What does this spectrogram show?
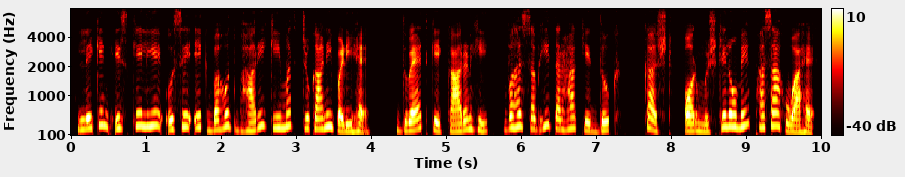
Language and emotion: Hindi, neutral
